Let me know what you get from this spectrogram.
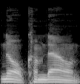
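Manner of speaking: flat, level, machine-like robotic monotone. Retelling the lieutenant's order to come down, in a flat monotone. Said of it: "it's just like really monotone".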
